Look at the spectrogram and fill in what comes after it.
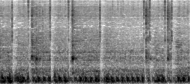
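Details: Honda Vario scooter with new battery whose electric starter only clicked due to weak relay in CDI, after rewiring starter relay circuit: starter spins briefly, engine catches and settles to even idle with light ticking; starts fine now.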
